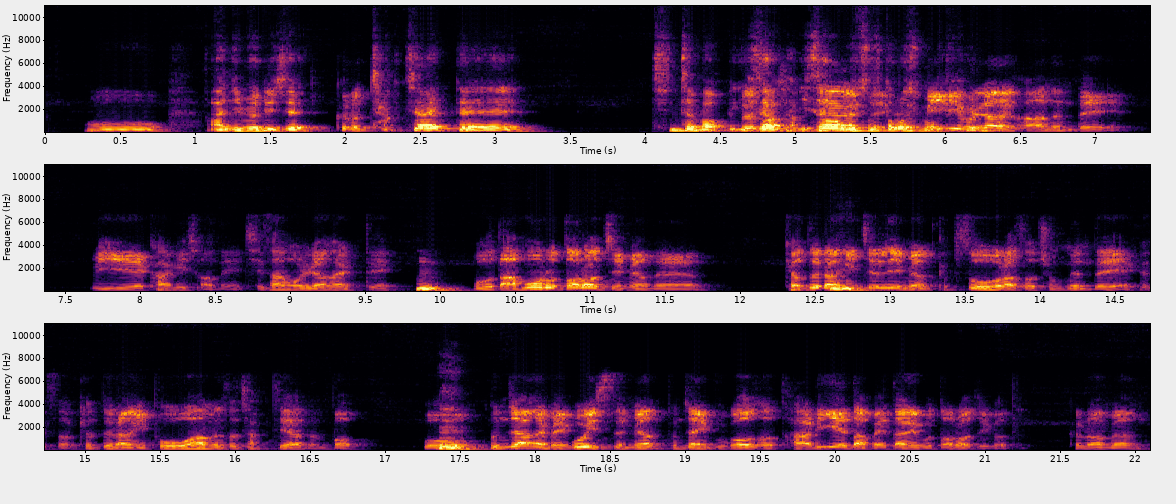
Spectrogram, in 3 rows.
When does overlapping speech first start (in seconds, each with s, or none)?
4.6 s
